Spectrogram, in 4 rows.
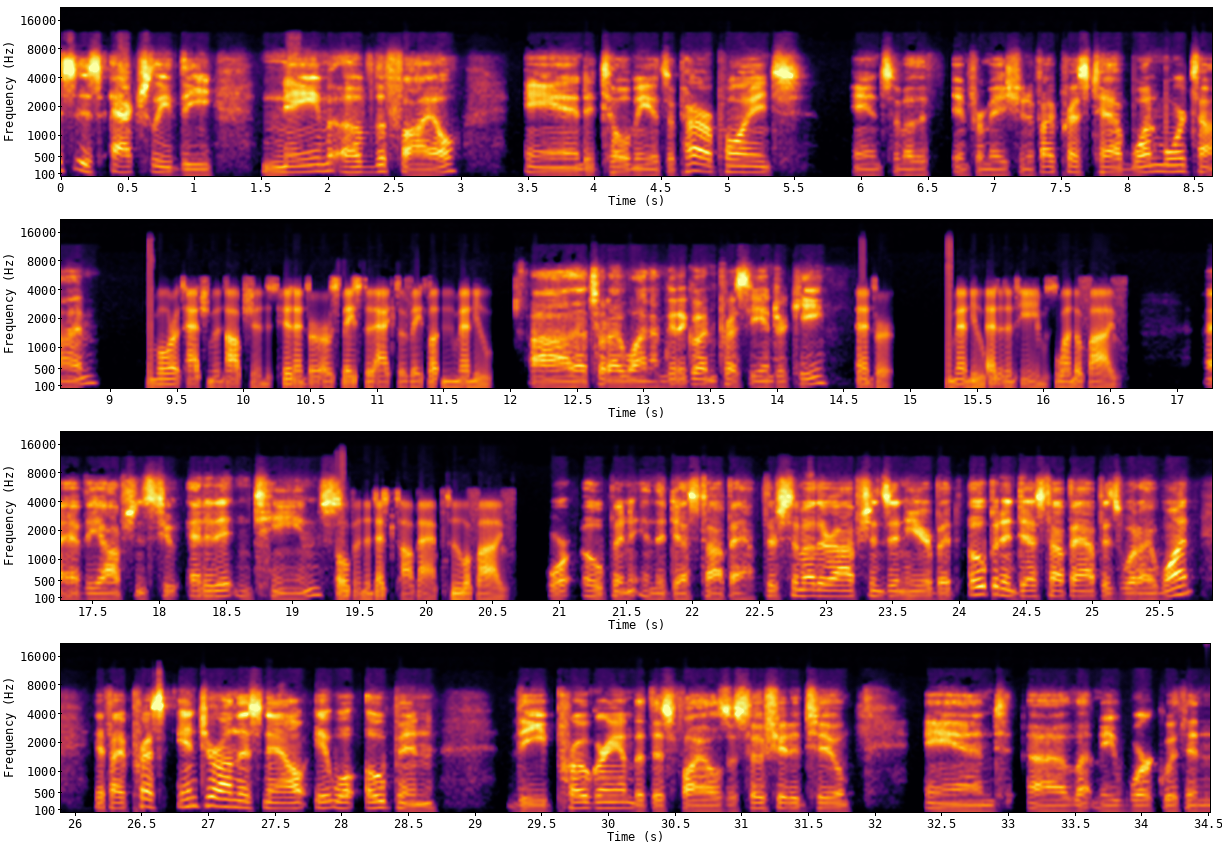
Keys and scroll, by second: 7.1 Tab, 9.3 Tab, 13.1 Return.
